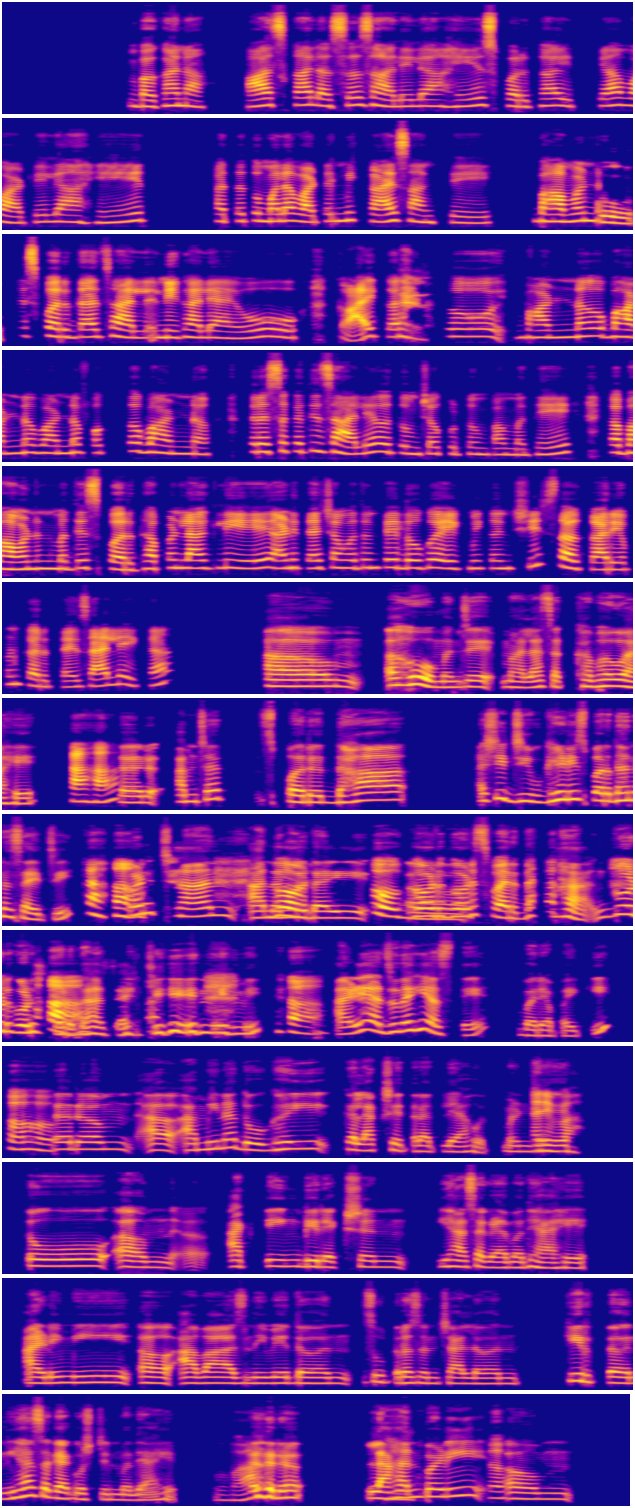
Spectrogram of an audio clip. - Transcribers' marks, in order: cough; other background noise; chuckle; laughing while speaking: "गोड. हो गोड-गोड स्पर्धा. हां. हां"; laughing while speaking: "असायची नेहमी"; chuckle; in English: "ॲक्टिंग"; tapping; laughing while speaking: "तर"
- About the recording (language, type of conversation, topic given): Marathi, podcast, भावंडांमध्ये स्पर्धा आणि सहकार्य कसं होतं?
